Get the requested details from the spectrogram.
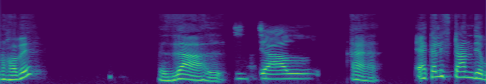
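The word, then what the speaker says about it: ذال: জাল এবং হা উচ্চারণ করার নিয়ম হলো জিহ্বা বের করে দিতে হবে। দুই দাঁতের মাঝ থেকে জিহ্বা বের করে দিয়ে জিহ্বাকে দুই দাঁত দিয়ে চেপে ধরতে হবে।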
